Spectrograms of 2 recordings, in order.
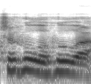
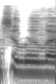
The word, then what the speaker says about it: Cholula: to we call it chihula hula i don't think that's how you pronounce it chalola we love cholula in our family too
